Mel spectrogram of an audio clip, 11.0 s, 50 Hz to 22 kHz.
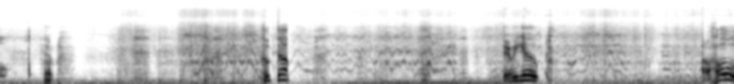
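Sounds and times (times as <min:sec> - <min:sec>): steady low hum: 0:00.0 - 0:11.0
water noise: 0:00.0 - 0:11.0
wind: 0:00.0 - 0:11.0
fishing reel cranking: 0:02.6 - 0:11.0.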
